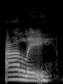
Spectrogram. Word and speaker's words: ALIE: If you read it, it's spelled Ali, like A-L-I-E, guarded.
